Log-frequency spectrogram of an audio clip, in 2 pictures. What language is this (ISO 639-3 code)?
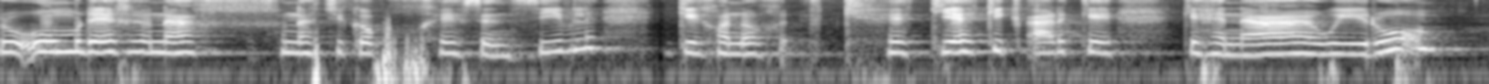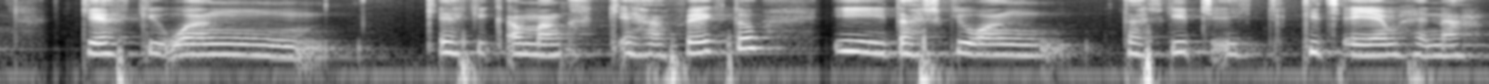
poc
